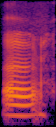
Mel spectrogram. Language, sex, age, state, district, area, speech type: Bengali, female, 18-30, West Bengal, Murshidabad, urban, spontaneous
